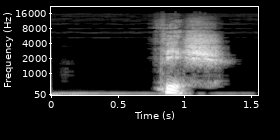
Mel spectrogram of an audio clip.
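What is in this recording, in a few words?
"fish", Australian English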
